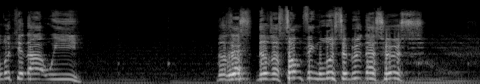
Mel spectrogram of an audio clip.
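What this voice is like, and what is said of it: Put-on Scottish accent. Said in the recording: “If you were saying it in a Scots accent”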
